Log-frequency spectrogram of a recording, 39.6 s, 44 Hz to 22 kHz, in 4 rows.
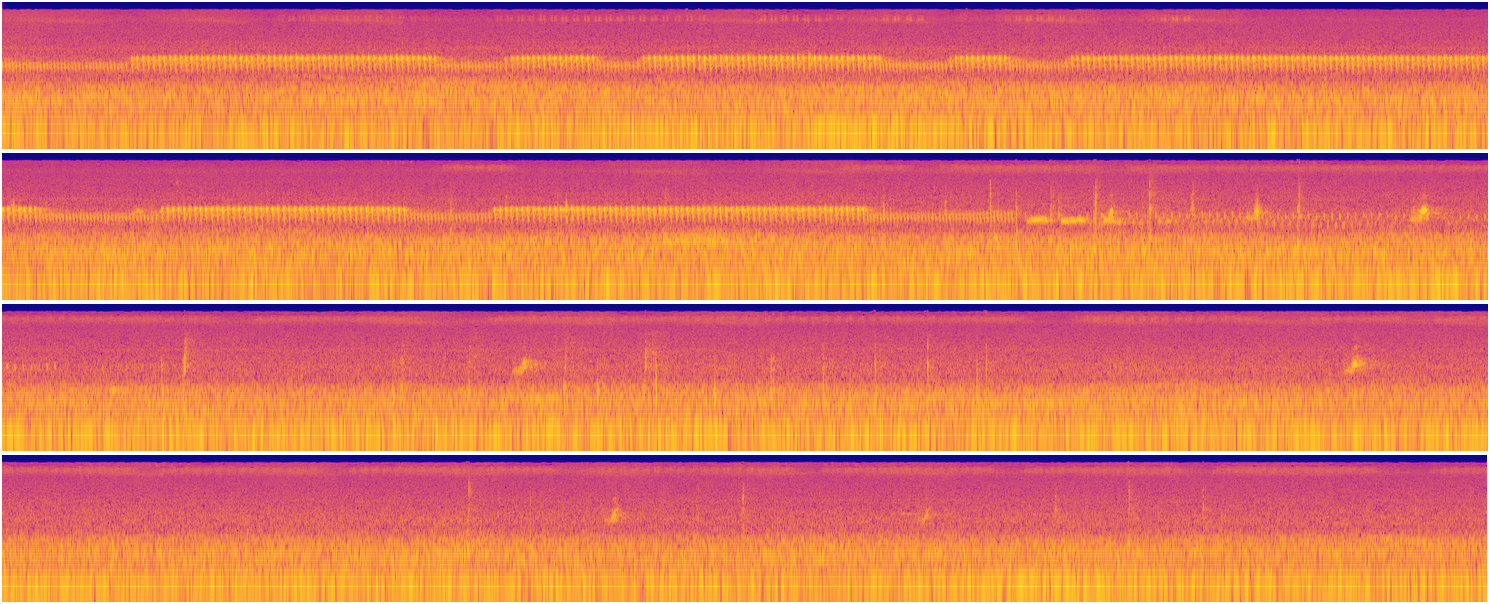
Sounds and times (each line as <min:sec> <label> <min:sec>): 0:00.0 European nightjar 0:20.4
0:23.2 European nightjar 0:23.5
0:28.7 European nightjar 0:29.1
0:33.7 European nightjar 0:34.0
0:35.6 European nightjar 0:36.1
